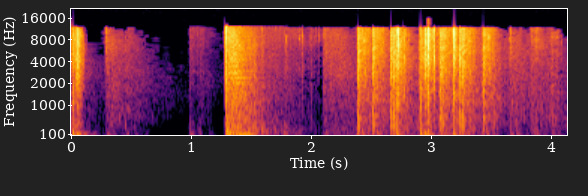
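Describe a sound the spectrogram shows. A rifle's empty magazine is pulled out and a fresh one clicks into place.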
